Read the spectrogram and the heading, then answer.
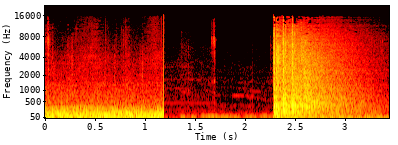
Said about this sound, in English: Wait a minute. Shit. Slow down. There's gunfire.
